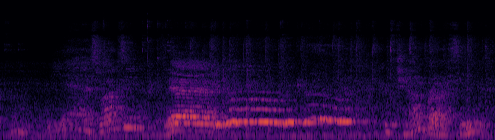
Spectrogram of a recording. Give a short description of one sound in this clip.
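A man's footsteps tap on a hard floor.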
